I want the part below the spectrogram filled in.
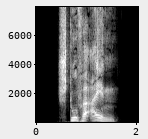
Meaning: inflection of einstufen: 1. first-person singular present 2. first/third-person singular subjunctive I 3. singular imperative
- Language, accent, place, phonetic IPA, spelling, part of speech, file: German, Germany, Berlin, [ˌʃtuːfə ˈaɪ̯n], stufe ein, verb, De-stufe ein.ogg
